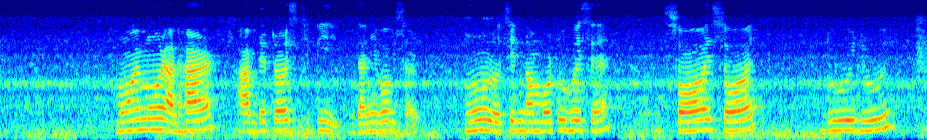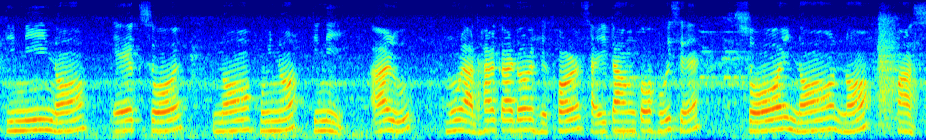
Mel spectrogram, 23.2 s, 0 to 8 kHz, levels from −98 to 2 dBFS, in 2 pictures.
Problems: constant background noise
